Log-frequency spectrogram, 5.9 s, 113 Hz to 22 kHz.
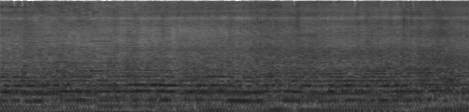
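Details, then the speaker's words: Craftsman 21-inch cut mower powered by a 5.5 hp Honda GCV160, reportedly non-starting with a dry tank, cutting grass at level two: a steady, even buzz with music behind, no surging or misfire. Now fully functioning; technically nothing was wrong. "A simple fix. absolutely simple fix because there was technically nothing wrong with it. So, as you can see, it's now fully functioning lawn mower."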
